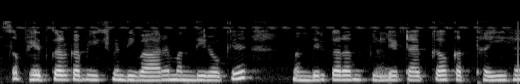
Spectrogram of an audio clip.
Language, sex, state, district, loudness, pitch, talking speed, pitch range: Hindi, female, Punjab, Kapurthala, -16 LUFS, 210 Hz, 195 wpm, 200-215 Hz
